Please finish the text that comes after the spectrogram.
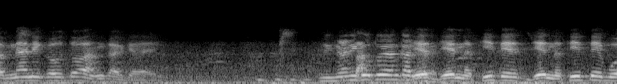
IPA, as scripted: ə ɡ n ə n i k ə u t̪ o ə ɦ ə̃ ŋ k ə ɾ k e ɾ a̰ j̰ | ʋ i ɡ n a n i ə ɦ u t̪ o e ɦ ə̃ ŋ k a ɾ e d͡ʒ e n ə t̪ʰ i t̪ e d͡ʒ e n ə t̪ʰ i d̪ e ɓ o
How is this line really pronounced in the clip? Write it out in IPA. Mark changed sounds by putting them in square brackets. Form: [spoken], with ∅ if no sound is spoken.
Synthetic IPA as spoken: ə ɡ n [a] n i k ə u t̪ o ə ɦ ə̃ ŋ k [a] ɾ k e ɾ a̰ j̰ | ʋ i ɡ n a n i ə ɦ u t̪ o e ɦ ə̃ ŋ k a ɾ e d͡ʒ e n ə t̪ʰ i t̪ e d͡ʒ e n ə t̪ʰ i [t̪] e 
